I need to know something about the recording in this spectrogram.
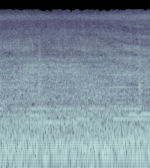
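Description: Loud steady roaring noise on an open airport apron, with wind buffeting the microphone in a few low thumps.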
